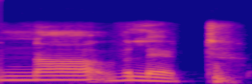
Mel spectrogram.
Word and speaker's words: ناولٹ: ہیں جو کہ غلط ہے۔ اس کا درست تلفظ ہے ناولٹ۔ ناولٹ نثری صنف ادب ہے۔ یہ افسانے اور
